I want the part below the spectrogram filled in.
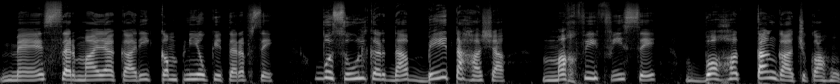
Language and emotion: Urdu, angry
